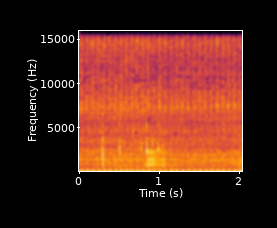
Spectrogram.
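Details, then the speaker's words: Yamaha Mio J scooter; owner says the engine and transmission are noisy. At idle there is a steady thump with an irregular squeak that comes and goes. "Terkadang mengeluarkan suara, terkadang tidak. Ah , itu dia. Ya, terkadang terdengar, terkadang tidak."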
